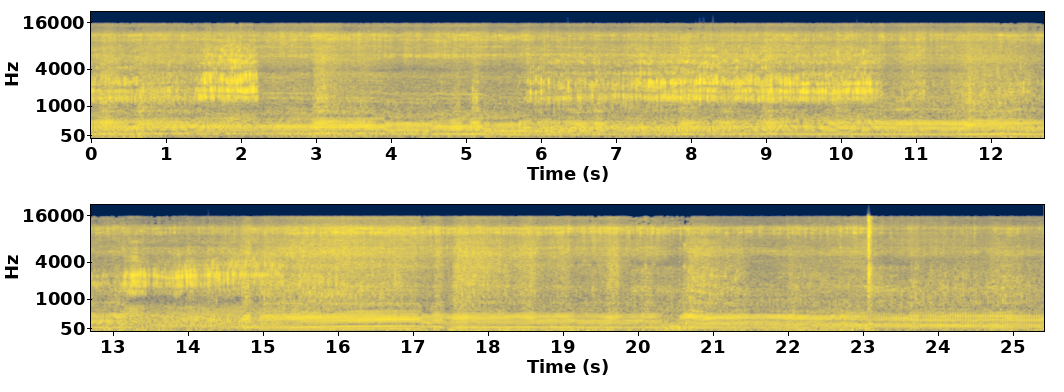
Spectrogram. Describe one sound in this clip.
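A dirt bike engine drones and revs up and down close by.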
